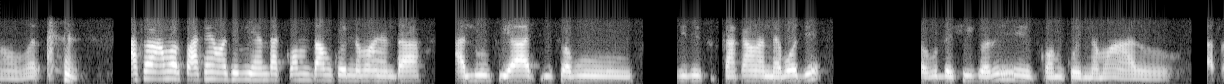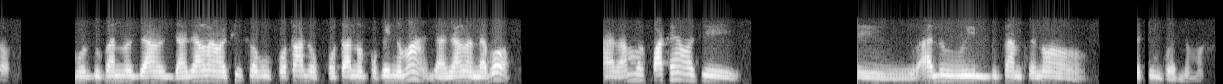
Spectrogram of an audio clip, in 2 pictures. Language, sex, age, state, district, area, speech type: Odia, female, 45-60, Odisha, Bargarh, rural, conversation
